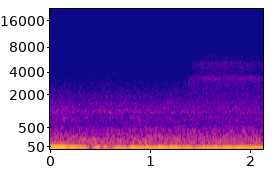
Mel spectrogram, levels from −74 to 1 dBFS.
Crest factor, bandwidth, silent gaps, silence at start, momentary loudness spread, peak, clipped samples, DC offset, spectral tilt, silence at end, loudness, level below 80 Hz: 12 dB; 3.8 kHz; none; 0 s; 8 LU; -8 dBFS; under 0.1%; under 0.1%; -7.5 dB/octave; 0 s; -27 LUFS; -18 dBFS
